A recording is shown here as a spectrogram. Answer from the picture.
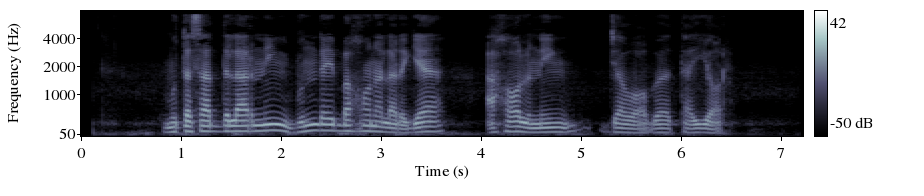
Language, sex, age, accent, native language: Uzbek, male, 18-24, Qashqadaryo, Uzbek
